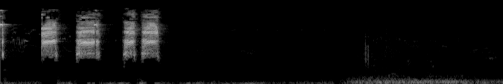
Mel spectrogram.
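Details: Black francolin, possibly caged, giving three harsh, buzzy grating notes in quick succession, followed by silence and then low rumbling background noise.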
